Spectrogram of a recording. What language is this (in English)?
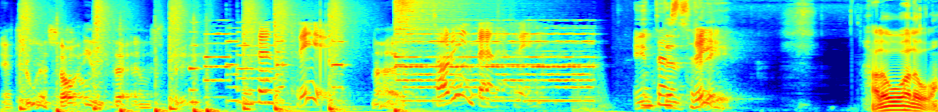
Swedish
